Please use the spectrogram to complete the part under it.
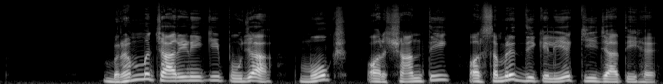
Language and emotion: Hindi, neutral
